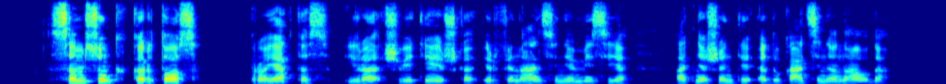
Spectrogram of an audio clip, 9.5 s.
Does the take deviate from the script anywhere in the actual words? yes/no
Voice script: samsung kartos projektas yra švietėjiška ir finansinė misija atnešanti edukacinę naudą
no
